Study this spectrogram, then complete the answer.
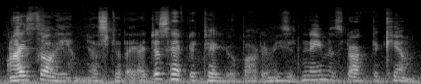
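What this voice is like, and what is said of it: New England accent. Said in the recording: “I still have my New England accent”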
